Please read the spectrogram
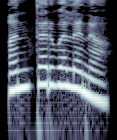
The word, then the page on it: ಅಂತರ್ವಲನ: antarvalana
